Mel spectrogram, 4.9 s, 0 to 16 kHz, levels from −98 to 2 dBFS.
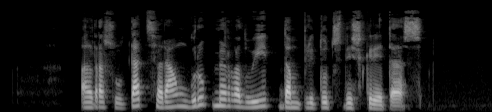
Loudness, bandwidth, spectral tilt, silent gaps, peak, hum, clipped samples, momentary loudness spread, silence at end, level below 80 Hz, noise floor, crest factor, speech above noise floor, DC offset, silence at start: -34 LUFS; 11.5 kHz; -4.5 dB/octave; none; -14 dBFS; none; under 0.1%; 7 LU; 0.7 s; -90 dBFS; -85 dBFS; 22 dB; 51 dB; under 0.1%; 0.8 s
